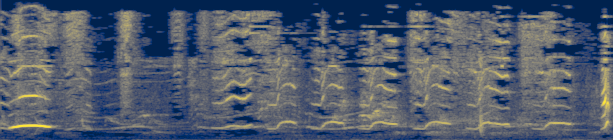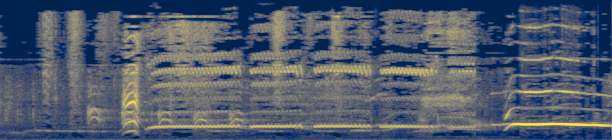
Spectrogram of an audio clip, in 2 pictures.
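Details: ['Old wild laughingthrush song, female trilling noted: a string of short looping whistles repeated roughly every half second, a sharp click, then sustained level whistles and a loud final whistle, with a low background hum.']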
